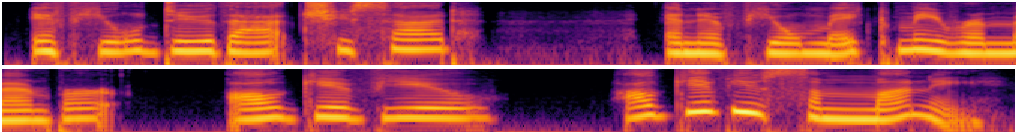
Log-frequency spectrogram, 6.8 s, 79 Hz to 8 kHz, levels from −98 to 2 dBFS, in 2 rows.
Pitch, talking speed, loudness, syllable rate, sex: 225 Hz, 170 wpm, -17 LUFS, 4.4 syllables/s, female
